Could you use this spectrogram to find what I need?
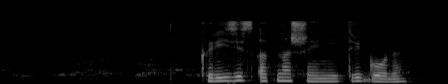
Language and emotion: Russian, neutral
